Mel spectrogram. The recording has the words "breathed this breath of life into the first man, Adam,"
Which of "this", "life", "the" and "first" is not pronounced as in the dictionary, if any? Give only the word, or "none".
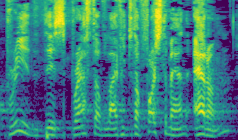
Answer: none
